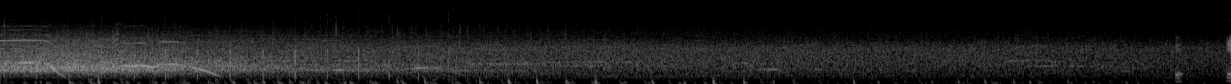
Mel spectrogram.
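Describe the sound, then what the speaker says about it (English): Applause and cheering from a large convention crowd at a Star Wars Celebration panel in Chicago, loud at first with a whistle, then easing into steadier, softer clapping that gradually thins out. "can we get a big applause for my mentor, Mr. Peter Mayhew, at this point?"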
